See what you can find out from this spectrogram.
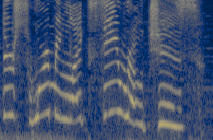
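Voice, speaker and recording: A woman's voice: extremely high pitch, lively intonation, slow, pushed and bright, faint music behind, full character voice. A woman voicing a sweet, earnest, sheltered young girl in a video game. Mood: anxious, earnest. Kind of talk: English video game voice acting.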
